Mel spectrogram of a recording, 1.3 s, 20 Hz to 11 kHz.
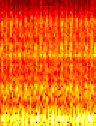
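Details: VW Type-3 Fastback air-cooled flat-four, first start after reinstalling the engine with its loose heads retightened: a steady idle with busy, clattery top-end chatter. The valves are noisy; the owner suspects his valve adjustment was wrong and plans to readjust.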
